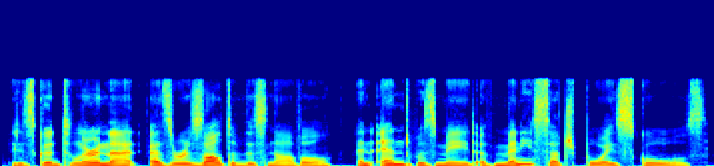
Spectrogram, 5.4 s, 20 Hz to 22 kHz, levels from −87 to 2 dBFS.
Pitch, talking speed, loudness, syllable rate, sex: 220 Hz, 235 wpm, -19 LUFS, 4.9 syllables/s, female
